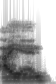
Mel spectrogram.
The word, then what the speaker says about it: Ayuen: Ayuen.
